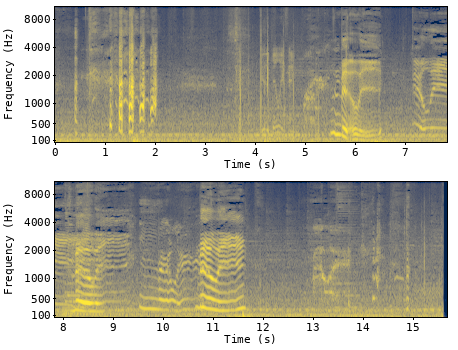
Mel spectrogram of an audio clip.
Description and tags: "Laugh" do the Billy thing.
me and friends driving around talking about Billy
